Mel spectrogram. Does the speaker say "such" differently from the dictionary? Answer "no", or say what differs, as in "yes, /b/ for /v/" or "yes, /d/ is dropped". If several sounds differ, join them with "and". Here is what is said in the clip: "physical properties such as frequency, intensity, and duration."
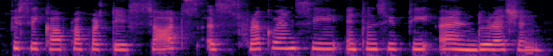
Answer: yes, /s/ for /tʃ/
